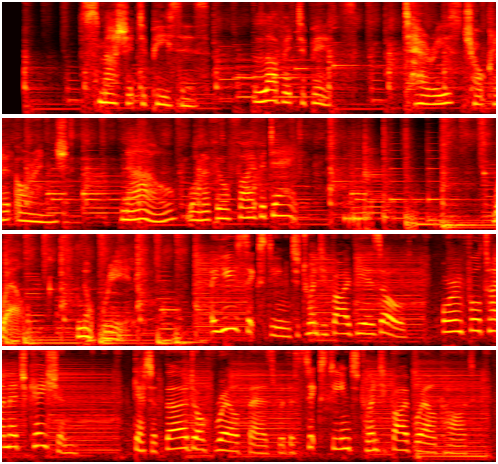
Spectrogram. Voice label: Commercial, 20/30's RP/London, Engaging/Expressive/Light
